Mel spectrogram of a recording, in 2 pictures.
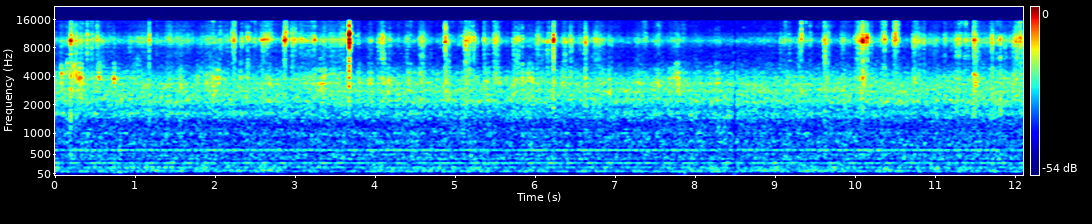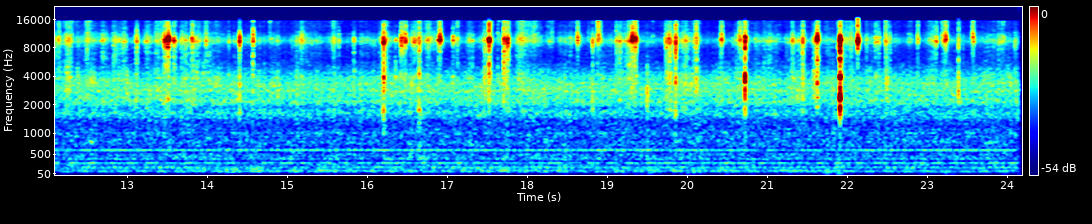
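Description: Dry twine rustles and crackles softly between fingers.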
